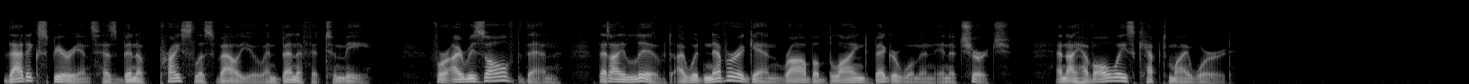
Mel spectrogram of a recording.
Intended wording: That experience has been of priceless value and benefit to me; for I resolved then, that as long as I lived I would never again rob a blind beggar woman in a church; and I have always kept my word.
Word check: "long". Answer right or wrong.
wrong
